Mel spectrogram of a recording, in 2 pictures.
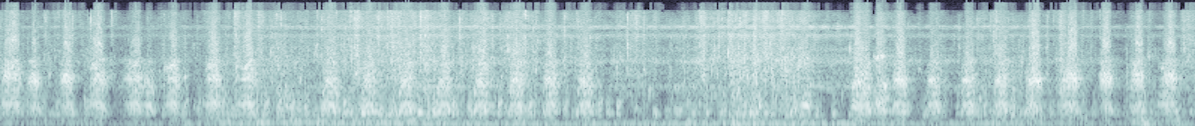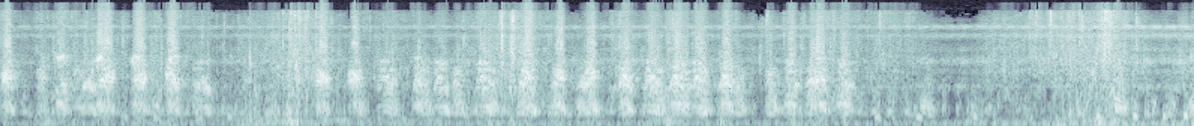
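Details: Chorus of rice field frogs, the breeding-stimulation call used as a trapping lure: thick layers of rough, pulsing croaks from many callers, steady and fast, with brief dips in loudness near the end.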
